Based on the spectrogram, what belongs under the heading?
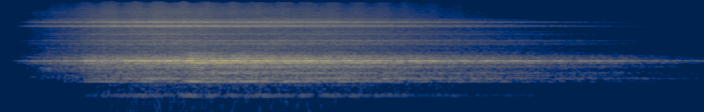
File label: Texture One, Ambience; Warframe; RailJack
